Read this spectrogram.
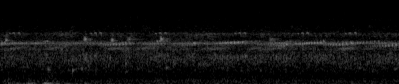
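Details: Frogs calling at a lake, heard as a dense, unbroken chorus of high trilling croaks with scattered brighter pulses over a steady shimmering band.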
